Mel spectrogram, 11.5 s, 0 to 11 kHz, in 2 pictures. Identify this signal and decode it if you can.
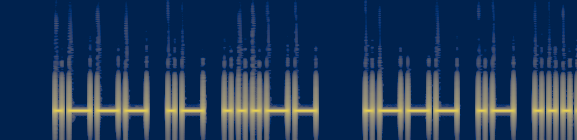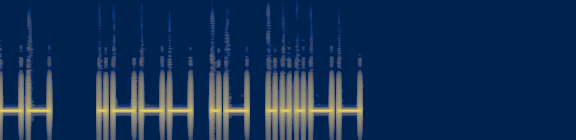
Morse code, heard as a keyed tone, about 17 wpm, 700 Hz. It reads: JA3 JA3 JA3
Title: Callsign Prefixes for Top 25 DXCC - Repeated 3x - 17wpm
